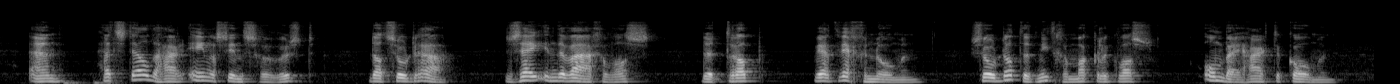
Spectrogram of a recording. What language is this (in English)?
Dutch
